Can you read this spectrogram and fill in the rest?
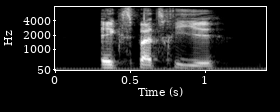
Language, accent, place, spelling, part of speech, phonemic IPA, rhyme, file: French, France, Lyon, expatrier, verb, /ɛk.spa.tʁi.je/, -e, LL-Q150 (fra)-expatrier.wav
- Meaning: 1. to expatriate, deport 2. to emigrate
